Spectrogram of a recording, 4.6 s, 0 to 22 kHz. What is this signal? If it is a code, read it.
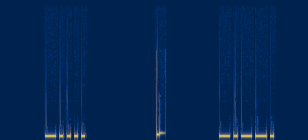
Morse code, heard as a keyed tone, about 23 wpm, 700 Hz. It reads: 6 <KN>
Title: Single Character (Letter:Number:Punctuation:Prosign) Alt 22wpm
